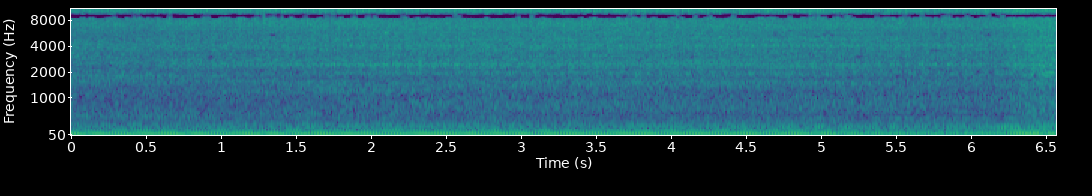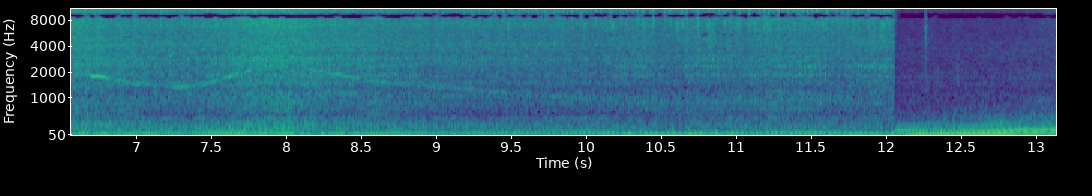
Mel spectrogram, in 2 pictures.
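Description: An engine idles with a steady, rough rumble close by.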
